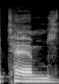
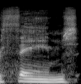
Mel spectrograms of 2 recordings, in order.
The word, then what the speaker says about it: Thames: And I'm going to apologize upfront because I know that I'm going to call the river temps, the river themes at least once by accident tonight because I'm reading notes and that's how it's spelled.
